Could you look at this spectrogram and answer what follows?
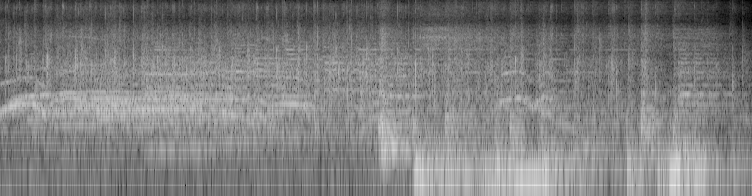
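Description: Comedy festival audience in Asheville applauding a comedian, a loud burst of crowd clapping that shifts into lower rumbling and thumping with some voices mixed in.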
